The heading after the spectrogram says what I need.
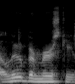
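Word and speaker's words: Lyubomirsky: used by a wide variety of scholarsky yeah Lou bemersky let's let's give it let's let's get that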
